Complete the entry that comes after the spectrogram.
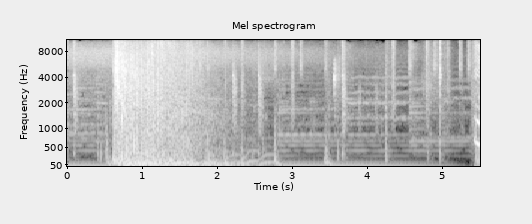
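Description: A grenade explosion in the CrossFire video game: one loud, close boom bursts out about half a second in and rumbles down over a few seconds, followed by small scattered clicks and pops.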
